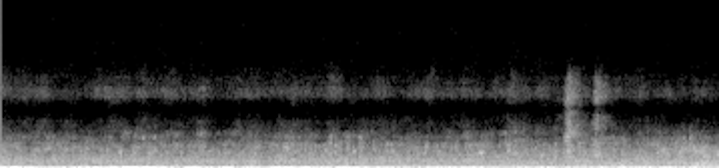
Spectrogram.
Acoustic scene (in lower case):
park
